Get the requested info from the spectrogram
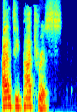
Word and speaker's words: Antipatris: We usually call it Antipatris.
